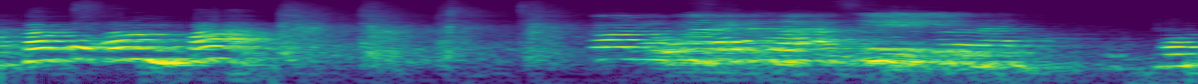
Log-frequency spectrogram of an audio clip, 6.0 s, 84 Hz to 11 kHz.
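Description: A school class claps out a counted rhythmic pattern in unison at SMAN 9 Purworejo, sharp sets of hand claps woven between a teacher's and pupils' loud chanted speech.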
